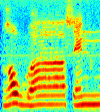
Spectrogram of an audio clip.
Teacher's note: So first you join the line to the waw and then you have the alif madda. So you stretch that sound for 2 seconds.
